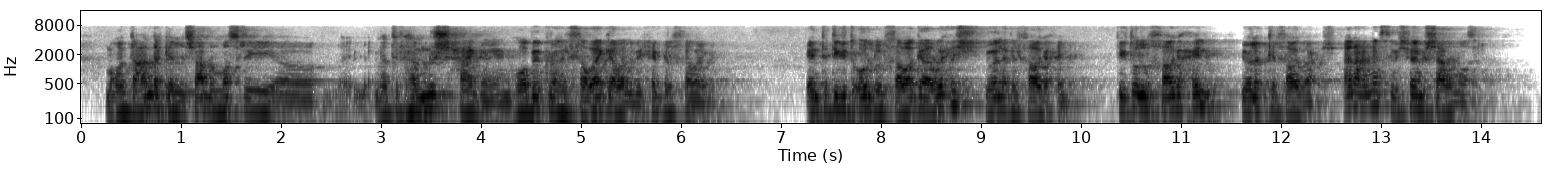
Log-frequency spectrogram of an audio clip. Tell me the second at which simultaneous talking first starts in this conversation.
none

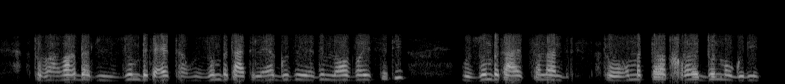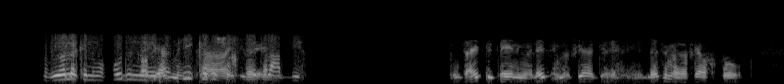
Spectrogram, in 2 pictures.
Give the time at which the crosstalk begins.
9.2 s

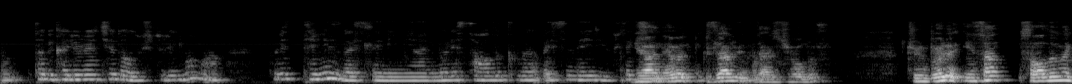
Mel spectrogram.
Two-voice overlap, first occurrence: 6.3 s

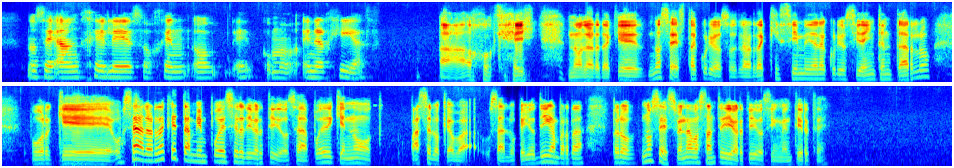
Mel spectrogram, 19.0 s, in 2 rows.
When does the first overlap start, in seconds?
none

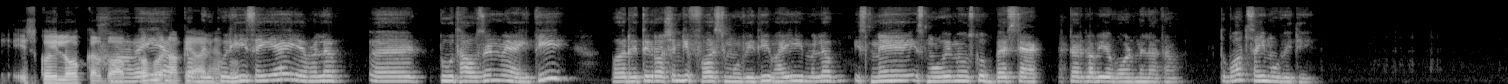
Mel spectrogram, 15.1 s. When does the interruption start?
1.0 s

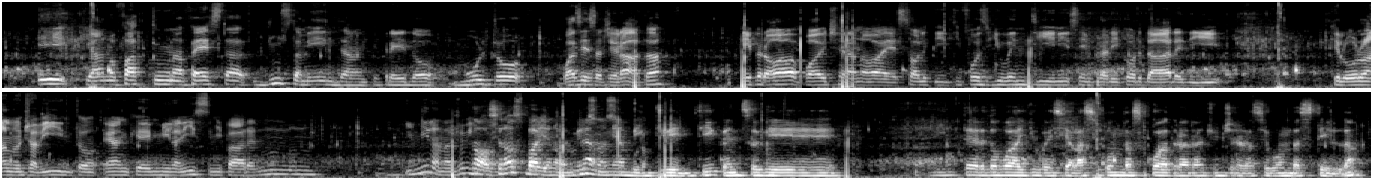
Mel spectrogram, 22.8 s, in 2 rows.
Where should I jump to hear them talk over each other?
15.3 s

